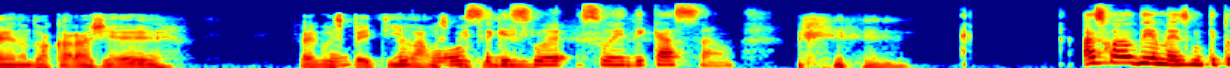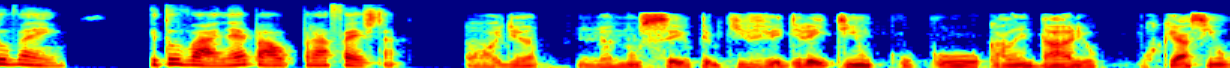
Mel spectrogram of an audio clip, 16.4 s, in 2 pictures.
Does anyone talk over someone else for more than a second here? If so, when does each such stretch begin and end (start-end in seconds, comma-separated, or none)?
2.0-3.6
